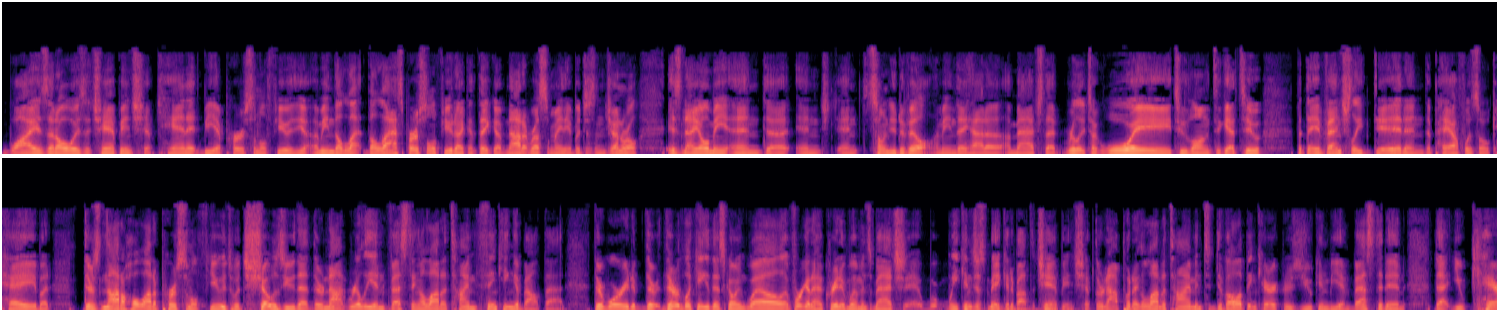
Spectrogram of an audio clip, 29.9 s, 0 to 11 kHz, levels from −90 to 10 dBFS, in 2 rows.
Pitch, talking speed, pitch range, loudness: 120 Hz, 265 wpm, 110-135 Hz, -20 LUFS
